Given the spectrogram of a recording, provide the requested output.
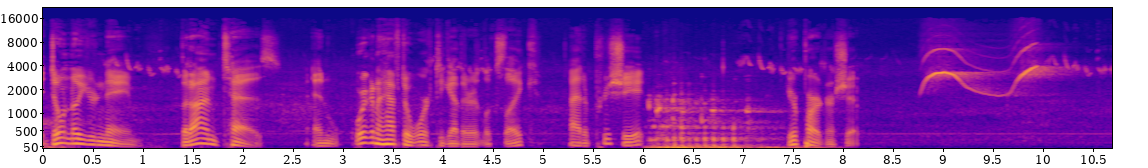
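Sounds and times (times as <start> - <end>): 
speech: 0.1 - 6.5, 7.5 - 8.3
short clear human whistle: 8.8 - 10.2.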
